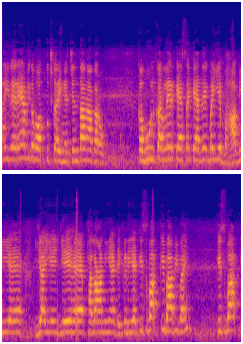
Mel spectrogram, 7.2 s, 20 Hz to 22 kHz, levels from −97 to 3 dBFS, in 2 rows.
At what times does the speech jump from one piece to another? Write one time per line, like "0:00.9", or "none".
0:01.9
